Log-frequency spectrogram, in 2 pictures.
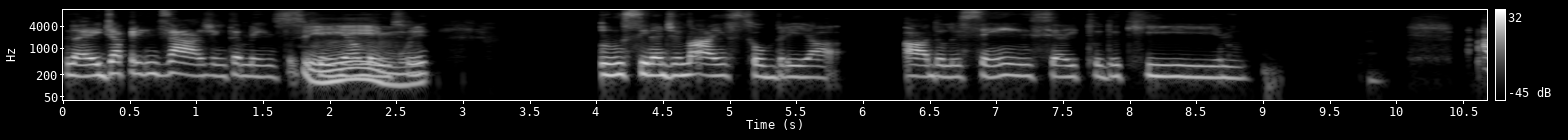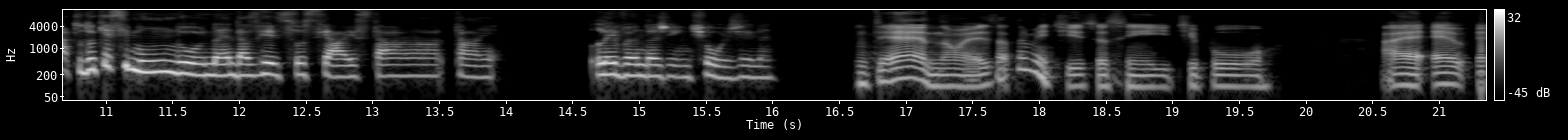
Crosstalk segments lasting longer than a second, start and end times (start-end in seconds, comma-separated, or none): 1.6-2.8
